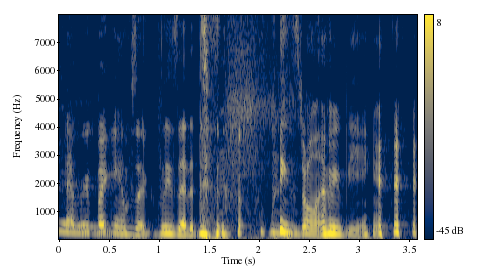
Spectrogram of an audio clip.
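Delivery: words tumbling out between real giggles; laughing. Real, not acted. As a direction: joke through your own laughter. Laughing about asking for edits.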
